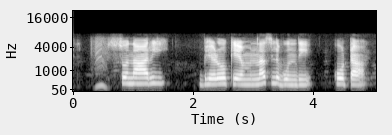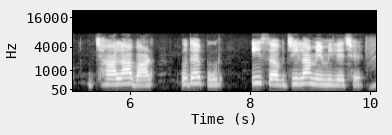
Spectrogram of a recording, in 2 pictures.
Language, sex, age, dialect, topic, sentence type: Maithili, female, 31-35, Angika, agriculture, statement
